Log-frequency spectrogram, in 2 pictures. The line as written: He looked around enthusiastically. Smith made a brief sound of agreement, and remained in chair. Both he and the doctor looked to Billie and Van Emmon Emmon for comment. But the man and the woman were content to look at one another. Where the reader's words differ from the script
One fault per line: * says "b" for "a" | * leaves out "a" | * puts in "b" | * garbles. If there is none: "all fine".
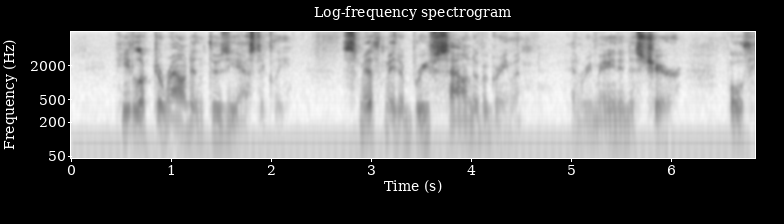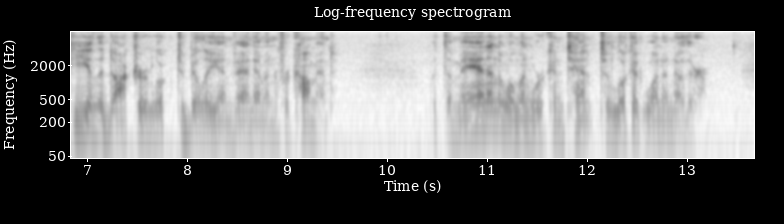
* puts in "his"
* leaves out "Emmon"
